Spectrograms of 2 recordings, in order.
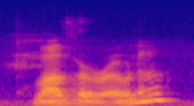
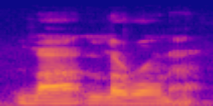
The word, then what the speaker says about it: La Llorona: La Verona? La Llorona. Llorona. Llorona. It's double L.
